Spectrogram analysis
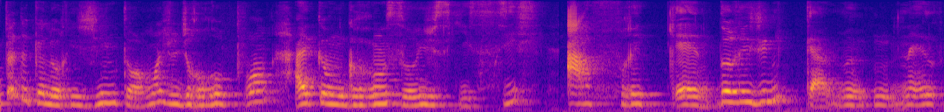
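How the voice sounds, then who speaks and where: A woman's voice: mid-range voice, a little mellow, slight background noise. A young woman talking to camera in a casual vlog while doing her makeup, telling her story in an emphatic, repetitive way. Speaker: beauty vlogger. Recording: echoey room.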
